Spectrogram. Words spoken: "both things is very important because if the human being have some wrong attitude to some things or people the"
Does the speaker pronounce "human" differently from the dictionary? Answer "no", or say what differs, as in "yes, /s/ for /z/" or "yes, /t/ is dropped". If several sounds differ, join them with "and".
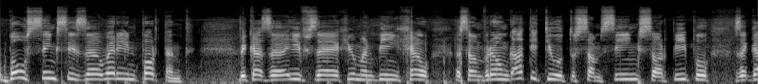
no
